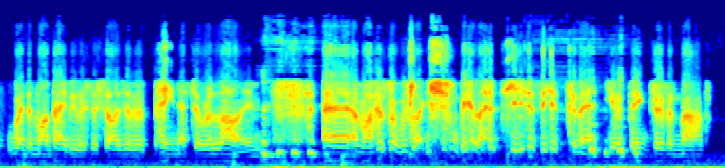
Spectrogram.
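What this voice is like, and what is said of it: West Midlands accent. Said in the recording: “You've made me miss the West Midlands a bit with your accent.”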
